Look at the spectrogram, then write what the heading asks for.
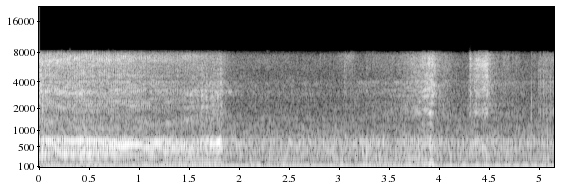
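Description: Land Rover Discovery V8 engine running off-road, heard from inside the cabin. It works hard for about the first two seconds, then eases off to a quieter run with the revs slowly climbing, and a few short knocks and rattles come from the bodywork as it bumps along.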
